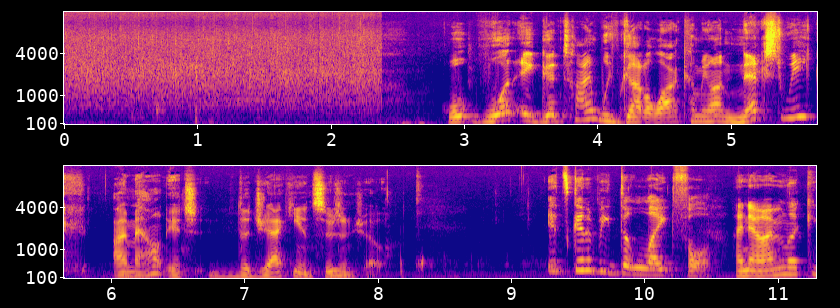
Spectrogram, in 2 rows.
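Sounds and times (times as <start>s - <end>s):
applause: 0.0s - 2.4s
speech: 2.9s - 8.5s, 9.3s - 11.2s.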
